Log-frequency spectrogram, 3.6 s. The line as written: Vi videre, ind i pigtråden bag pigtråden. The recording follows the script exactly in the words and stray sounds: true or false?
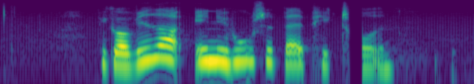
false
